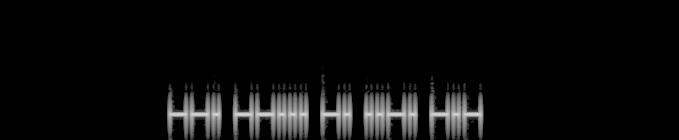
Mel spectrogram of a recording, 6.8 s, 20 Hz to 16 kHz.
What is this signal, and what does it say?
Morse code, heard as a keyed tone, about 22 wpm, 700 Hz. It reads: G7NFK
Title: DXCC-100 Call Signs - 5 Characters - Repeated 3x - 22wpm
